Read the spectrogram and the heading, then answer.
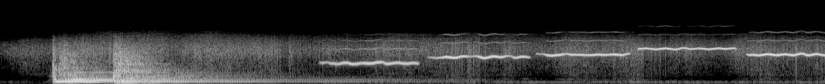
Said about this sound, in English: That whistle be your signal for the Signal Oil program, The Whistler, each Sunday night at this same time.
